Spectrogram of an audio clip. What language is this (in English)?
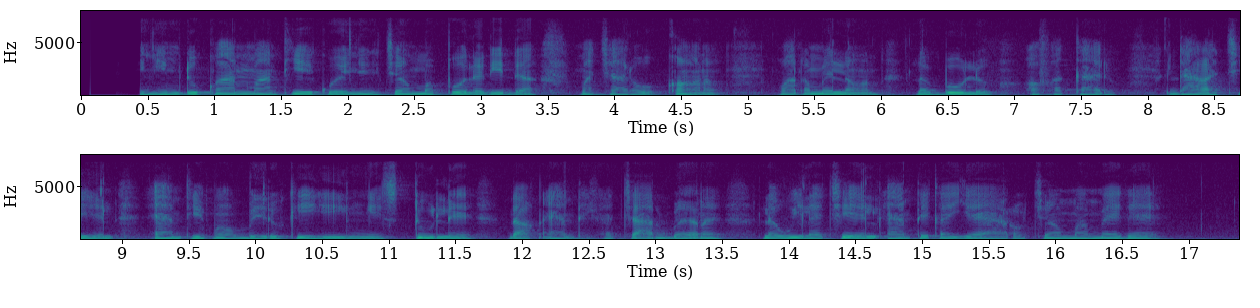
Acoli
